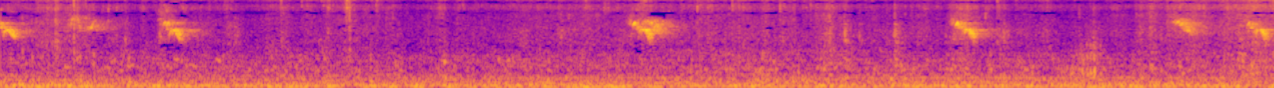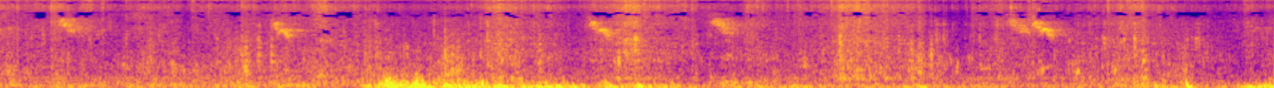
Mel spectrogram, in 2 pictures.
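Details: At the first meeting of baby guinea pigs, high curving squeaks sound every second or so, then a loud low thumping scuffle takes over midway while squeaks continue faintly over rustling.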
